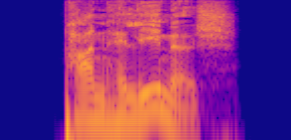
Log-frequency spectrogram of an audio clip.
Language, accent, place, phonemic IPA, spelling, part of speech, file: German, Germany, Berlin, /panhɛˈleːnɪʃ/, panhellenisch, adjective, De-panhellenisch.ogg
- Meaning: Panhellenic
